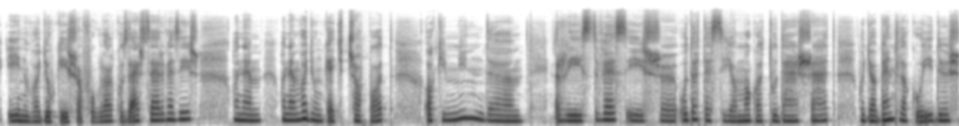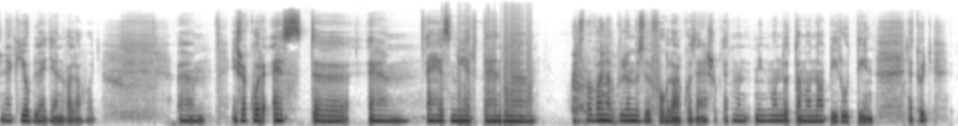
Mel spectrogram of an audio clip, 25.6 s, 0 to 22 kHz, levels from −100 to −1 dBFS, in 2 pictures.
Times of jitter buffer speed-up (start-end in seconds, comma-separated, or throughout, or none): none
